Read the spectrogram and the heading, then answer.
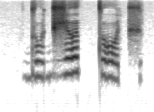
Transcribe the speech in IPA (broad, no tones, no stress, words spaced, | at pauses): dud͡ʒətːot͡ʃ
